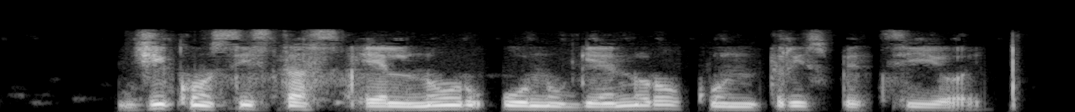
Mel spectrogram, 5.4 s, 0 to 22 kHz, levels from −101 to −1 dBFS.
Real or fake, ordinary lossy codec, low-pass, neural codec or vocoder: real; AAC, 48 kbps; 7.2 kHz; none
